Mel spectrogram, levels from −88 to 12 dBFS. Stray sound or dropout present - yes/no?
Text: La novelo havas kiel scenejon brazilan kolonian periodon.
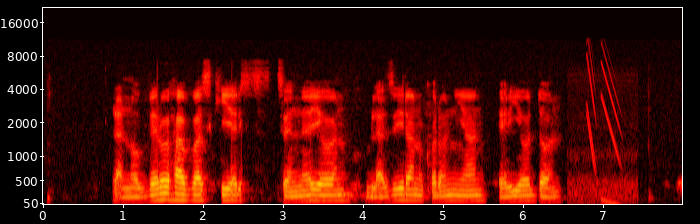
yes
